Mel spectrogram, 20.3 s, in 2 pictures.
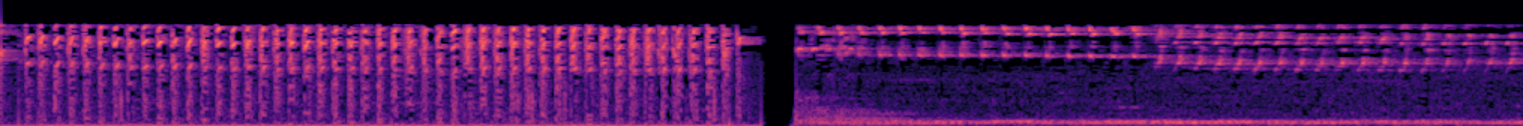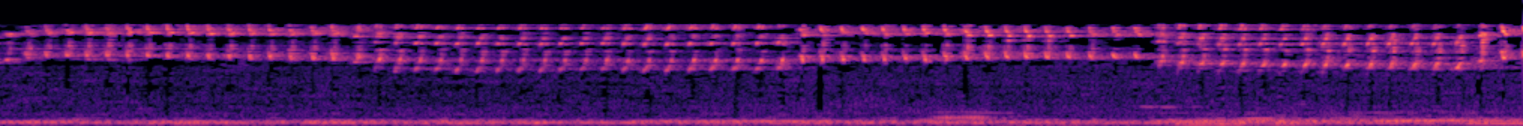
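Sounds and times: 
long-tailed shrike harsh chattering song: 0.0s - 20.2s.

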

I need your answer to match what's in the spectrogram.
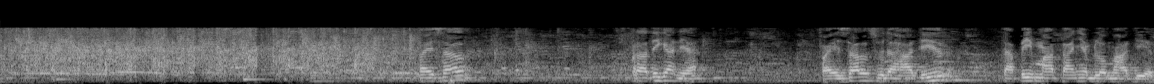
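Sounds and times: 
audience applause: 0.0s - 6.1s
speech: 4.2s - 4.8s, 6.3s - 7.2s, 8.2s - 11.5s.

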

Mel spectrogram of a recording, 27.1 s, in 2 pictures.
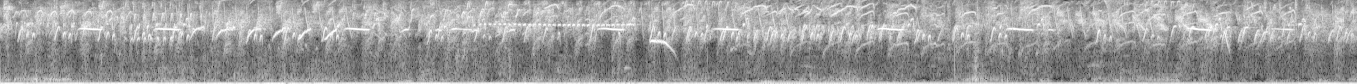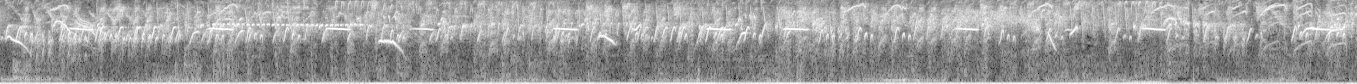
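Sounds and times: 
lovebirds squeaking and chirping en masse: 0.0s - 27.1s.

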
